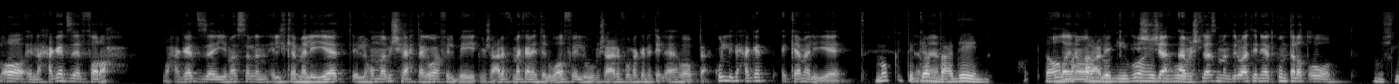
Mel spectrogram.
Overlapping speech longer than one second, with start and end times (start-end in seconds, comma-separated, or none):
10.5-12.0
